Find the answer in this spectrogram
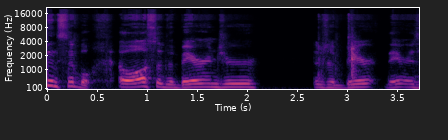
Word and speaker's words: Behringer: c22 so you just have to type in Barringer oh sorry behringer is spelled beh rin ger so I am NOT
